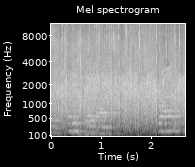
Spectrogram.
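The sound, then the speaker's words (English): An audience claps steadily in a dense, sustained burst of applause, with faint voices murmuring underneath. “I think actually it would be great to have a round of applause”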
